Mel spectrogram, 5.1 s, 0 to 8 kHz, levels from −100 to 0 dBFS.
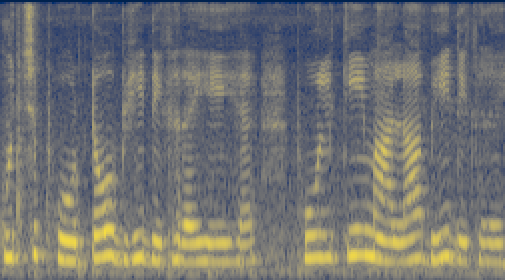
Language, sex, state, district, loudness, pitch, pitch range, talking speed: Hindi, female, Madhya Pradesh, Dhar, -15 LUFS, 225 Hz, 205-250 Hz, 140 wpm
